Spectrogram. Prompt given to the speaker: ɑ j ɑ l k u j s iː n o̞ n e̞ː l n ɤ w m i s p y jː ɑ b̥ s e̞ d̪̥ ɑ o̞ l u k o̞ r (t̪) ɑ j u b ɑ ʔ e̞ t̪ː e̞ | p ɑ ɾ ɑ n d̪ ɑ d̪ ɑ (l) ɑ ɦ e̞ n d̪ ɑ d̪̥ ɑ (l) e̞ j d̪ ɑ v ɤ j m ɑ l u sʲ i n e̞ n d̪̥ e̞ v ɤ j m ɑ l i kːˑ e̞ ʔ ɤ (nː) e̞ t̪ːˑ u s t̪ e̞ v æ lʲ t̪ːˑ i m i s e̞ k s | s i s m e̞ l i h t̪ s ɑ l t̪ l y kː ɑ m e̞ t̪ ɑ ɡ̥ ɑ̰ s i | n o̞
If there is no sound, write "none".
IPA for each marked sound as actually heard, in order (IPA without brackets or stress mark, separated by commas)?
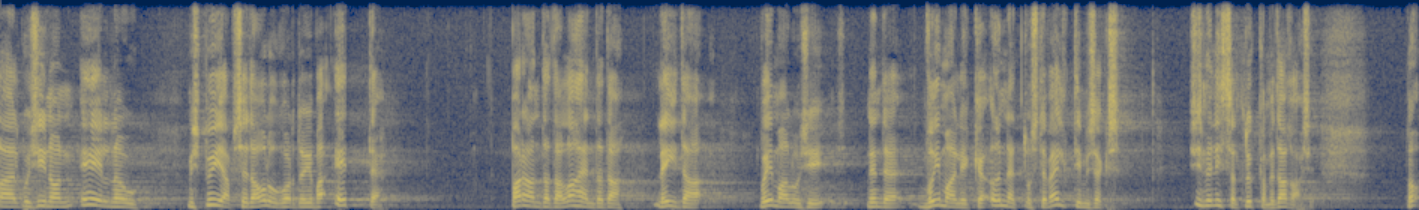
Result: d̪, l, l, nː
